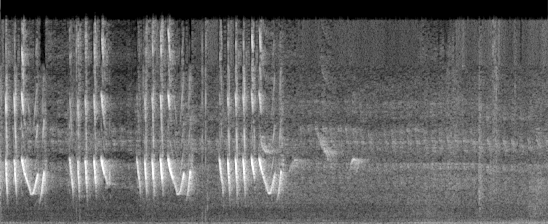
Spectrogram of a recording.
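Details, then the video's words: Bar-winged prinia singing in the morning: rapid high ticking notes in short bursts ending in quick down-up slurred sweeps, four bursts in the first three seconds, then quiet with a low steady background hum. "suara alam cigun gacor dipagi hari"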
